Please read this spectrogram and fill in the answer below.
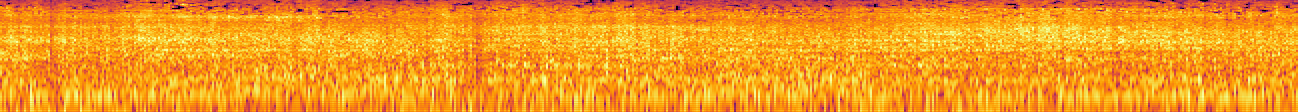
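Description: Open-top freight coal wagons of a passing goods train rolling by on the rails: a steady, loud rumble and rattle of wheels and wagon bodies.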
